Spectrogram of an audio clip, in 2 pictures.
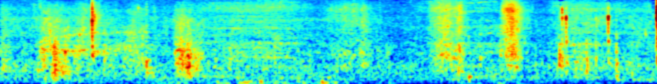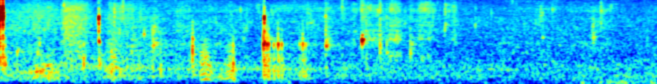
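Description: Faint, scattered small clicks and light taps, several a second at times, from handling work at the brickwork.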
